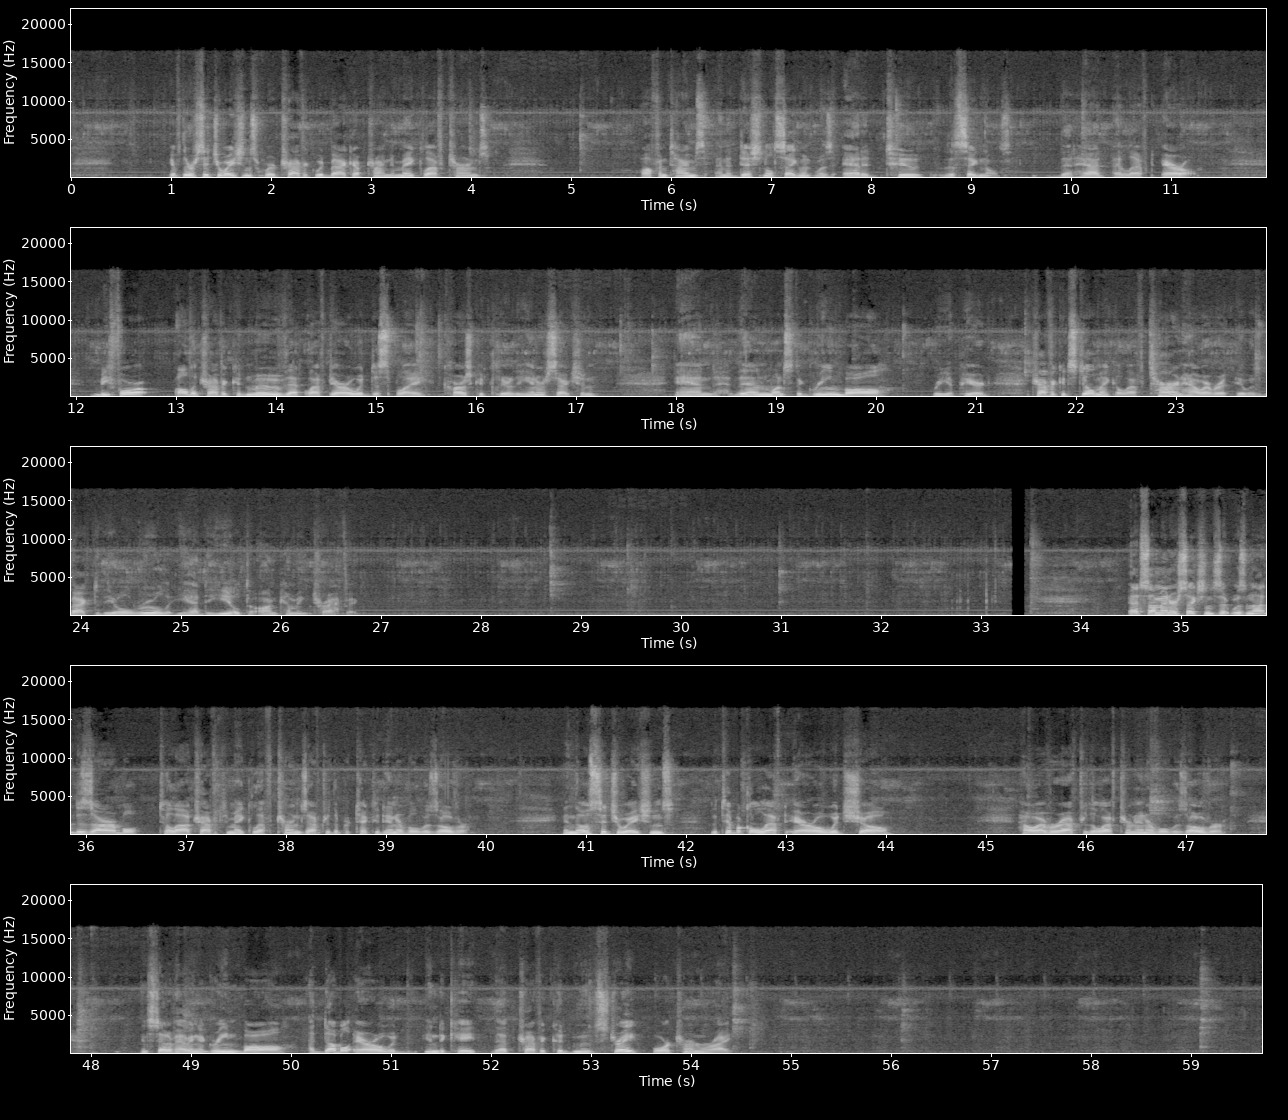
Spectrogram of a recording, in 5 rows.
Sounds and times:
Speech: 1.0s - 4.2s, 5.7s - 11.3s, 12.2s - 17.2s, 18.0s - 26.8s, 34.5s - 39.9s, 40.8s - 44.1s, 45.3s - 47.5s, 48.5s - 54.6s.

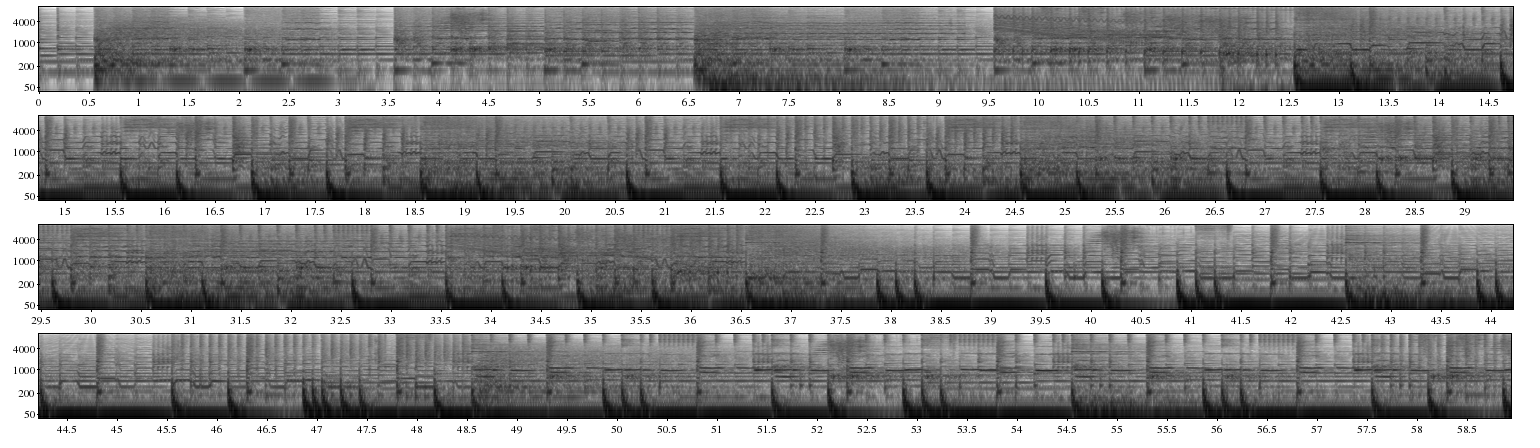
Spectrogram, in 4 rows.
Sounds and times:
Music: 0.0s - 58.9s.

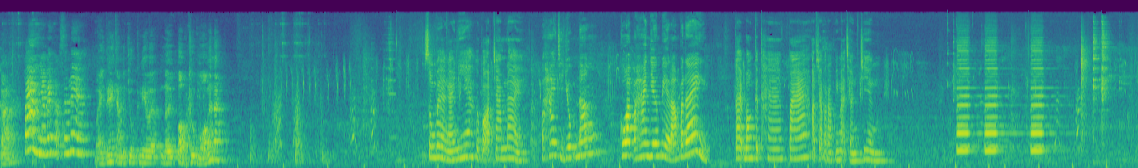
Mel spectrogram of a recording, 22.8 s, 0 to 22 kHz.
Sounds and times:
Vehicle horn, car horn, honking: 19.1s - 21.5s.

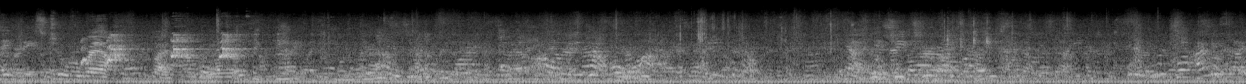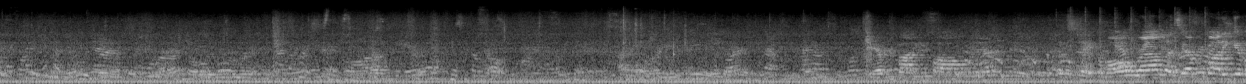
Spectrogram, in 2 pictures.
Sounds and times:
Speech: 0.0s - 24.9s.

